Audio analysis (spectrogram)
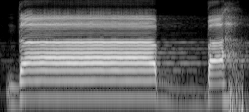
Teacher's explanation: یہ چھوٹی تا ہے، جب ہم وقف کریں گے تو یہ ہا میں کنورٹ ہو جائے گی، ہا پڑھیں گے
